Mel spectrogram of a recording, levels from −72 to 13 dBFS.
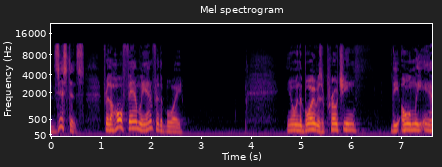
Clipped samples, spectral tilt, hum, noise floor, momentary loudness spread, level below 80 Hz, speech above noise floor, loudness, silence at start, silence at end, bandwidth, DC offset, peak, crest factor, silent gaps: under 0.1%; -5 dB/octave; none; -53 dBFS; 16 LU; -54 dBFS; 31 dB; -22 LUFS; 0 s; 0 s; 11.5 kHz; under 0.1%; -4 dBFS; 20 dB; none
